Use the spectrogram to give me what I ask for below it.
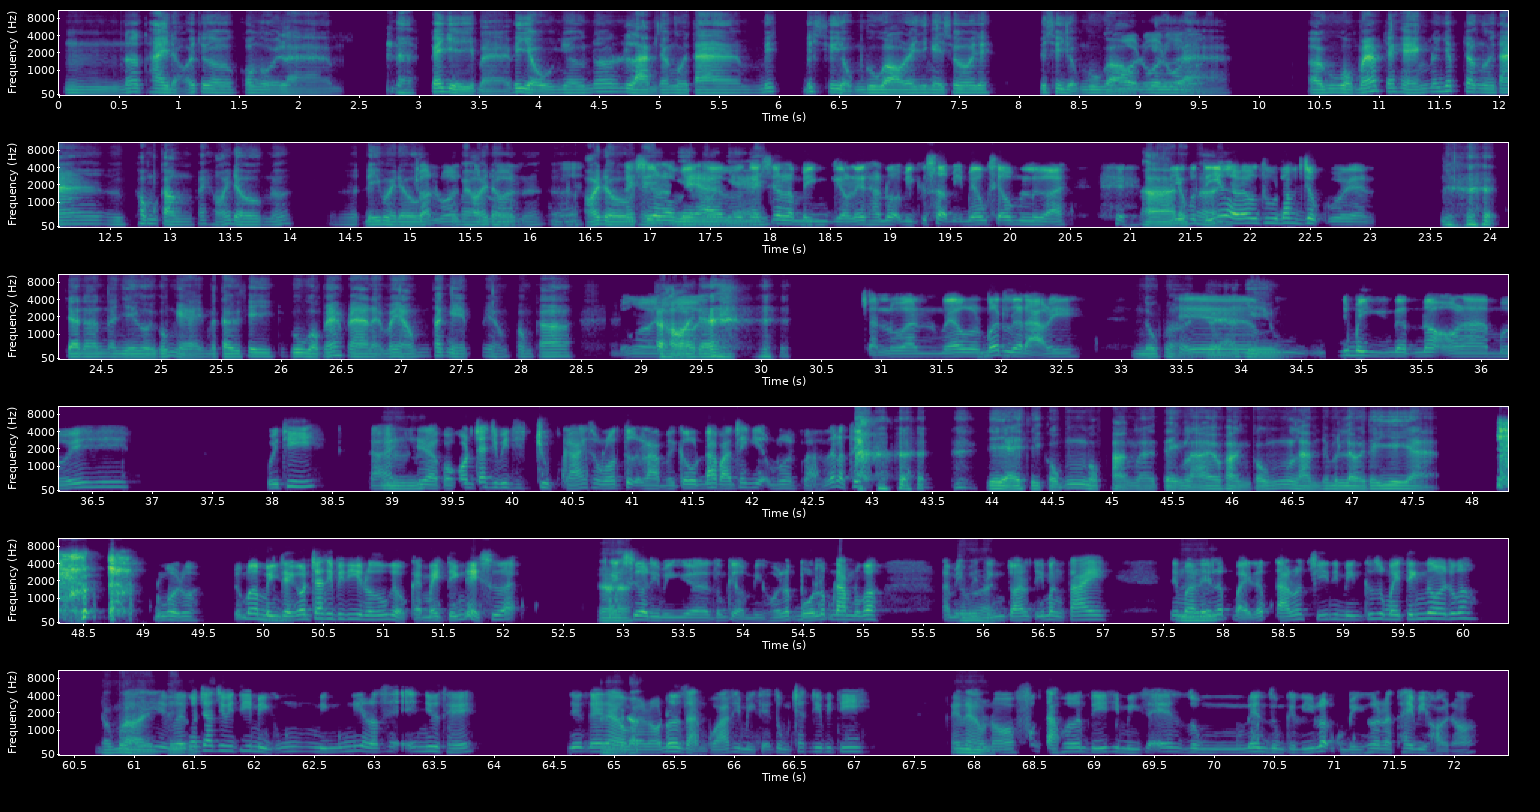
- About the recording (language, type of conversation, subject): Vietnamese, unstructured, Các công ty công nghệ có đang nắm quá nhiều quyền lực trong đời sống hằng ngày không?
- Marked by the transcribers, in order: tapping; other background noise; throat clearing; laugh; unintelligible speech; laugh; laugh; laugh; cough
